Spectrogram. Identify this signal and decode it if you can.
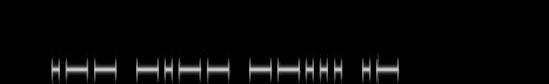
Morse code, heard as a keyed tone, about 17 wpm, 700 Hz. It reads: WY7A
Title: USA Call Signs - 4 Characters - Repeated 3x - 17wpm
